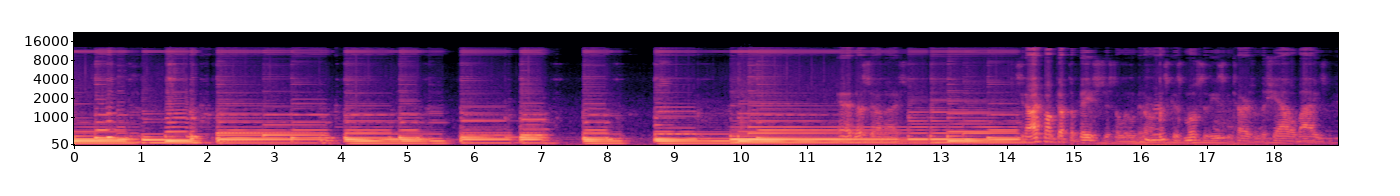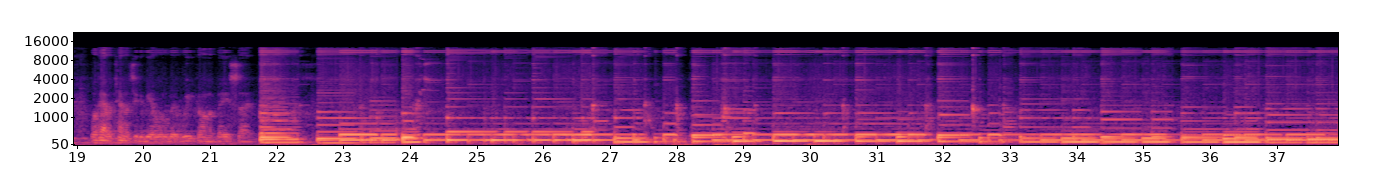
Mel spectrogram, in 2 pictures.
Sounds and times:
Strum: 0.0s - 37.9s
Speech: 11.4s - 12.6s, 14.2s - 21.8s.

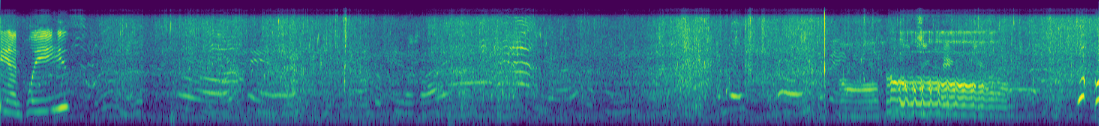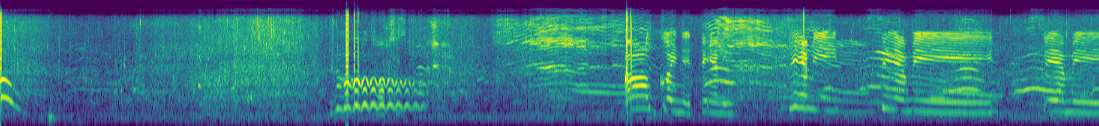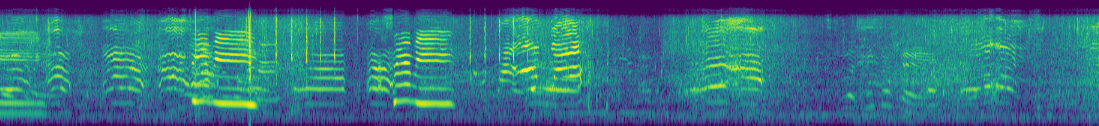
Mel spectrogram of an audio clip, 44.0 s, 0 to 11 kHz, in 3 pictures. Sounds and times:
Splash, splatter: 8.6s - 11.6s, 16.4s - 19.4s, 32.7s - 33.9s, 35.5s - 39.9s, 41.6s - 43.9s
Speech: 23.0s - 24.5s, 25.1s - 30.1s, 31.8s - 33.1s, 34.5s - 35.4s.

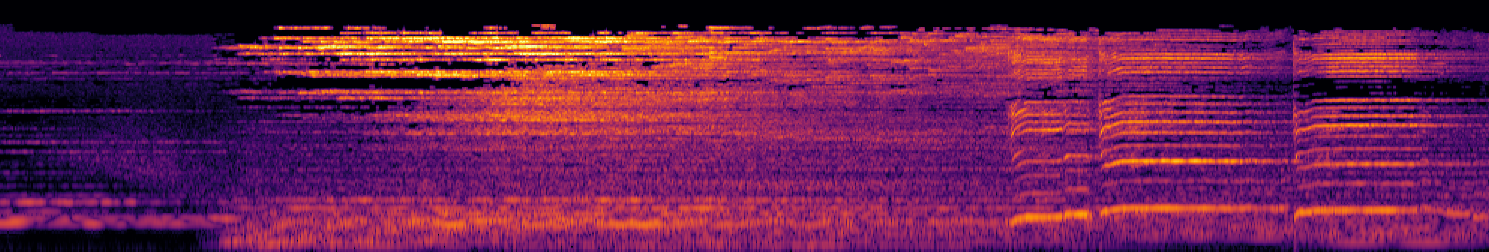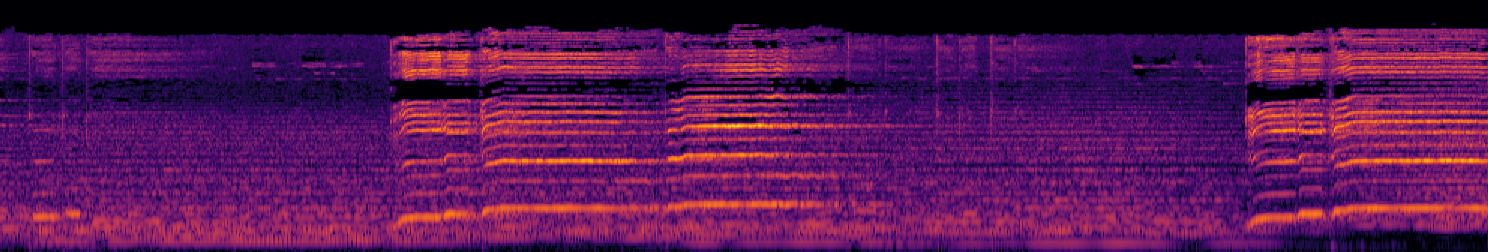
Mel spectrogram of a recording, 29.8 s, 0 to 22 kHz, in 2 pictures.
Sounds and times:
Music: 0.0s - 29.7s.

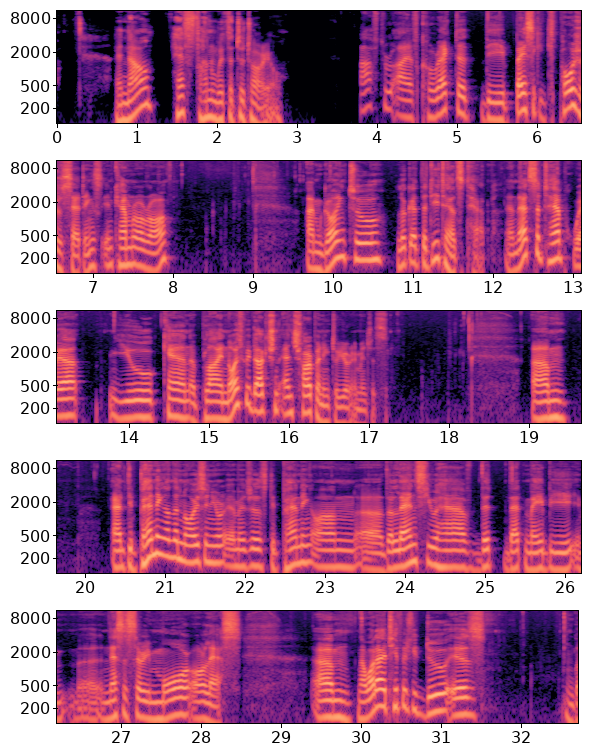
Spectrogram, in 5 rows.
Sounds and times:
Speech: 0.7s - 2.9s, 3.8s - 8.0s, 9.6s - 17.3s, 19.0s - 19.5s, 20.3s - 28.5s, 29.4s - 31.6s.

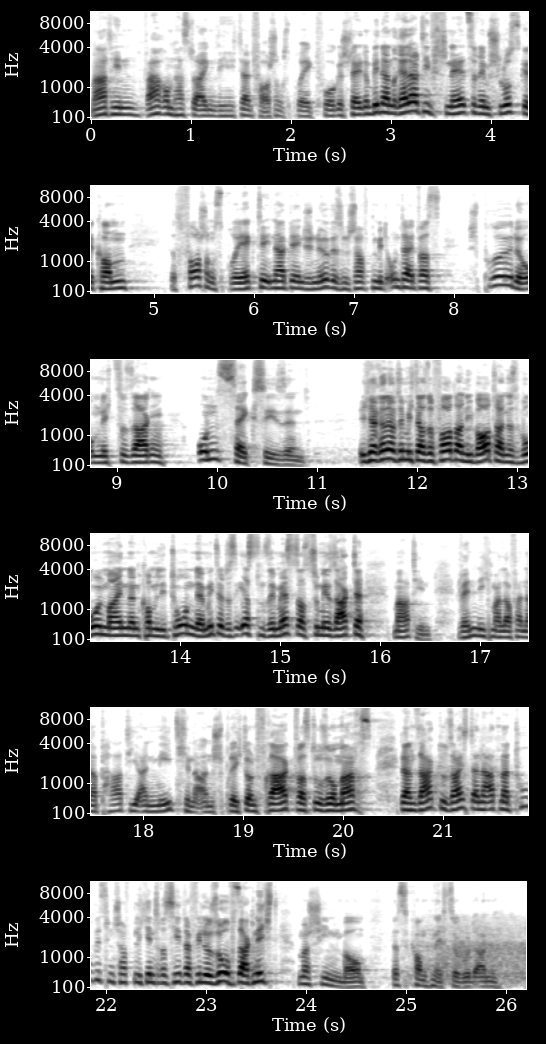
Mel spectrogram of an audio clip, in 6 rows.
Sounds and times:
Speech: 0.0s - 26.0s.

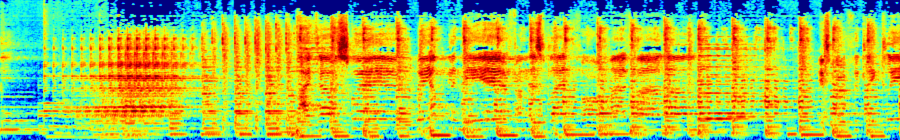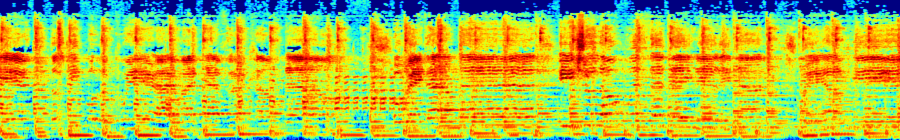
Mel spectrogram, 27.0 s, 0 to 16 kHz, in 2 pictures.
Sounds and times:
Jingle (music): 0.5s - 27.0s.

